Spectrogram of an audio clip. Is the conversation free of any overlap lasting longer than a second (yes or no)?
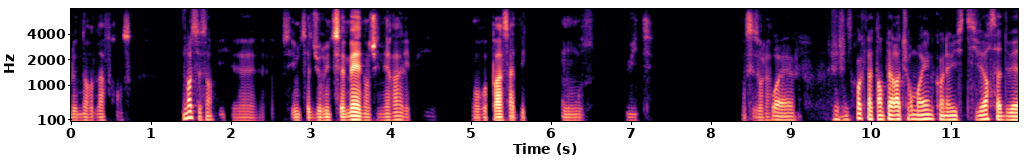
yes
